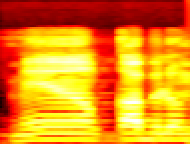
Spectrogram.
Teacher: من قبل میں نون ساکن ہے، بعد میں قاف آ رہا ہے تو اخفا ہوگا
